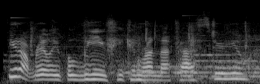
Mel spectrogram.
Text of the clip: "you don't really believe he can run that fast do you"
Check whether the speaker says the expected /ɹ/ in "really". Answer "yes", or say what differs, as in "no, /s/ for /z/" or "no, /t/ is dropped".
yes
